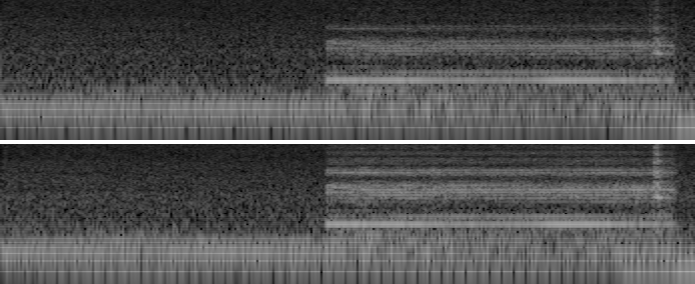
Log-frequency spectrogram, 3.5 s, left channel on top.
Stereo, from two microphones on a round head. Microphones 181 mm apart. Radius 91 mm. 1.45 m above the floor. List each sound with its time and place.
1.6 s a blender: 60° right (ahead or behind)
